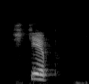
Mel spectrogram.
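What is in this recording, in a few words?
"степ", Komi, female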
